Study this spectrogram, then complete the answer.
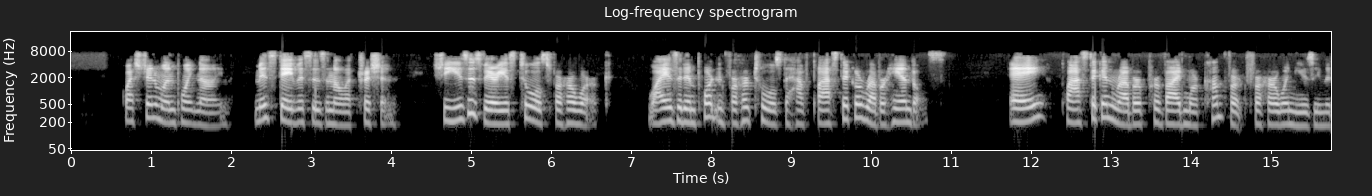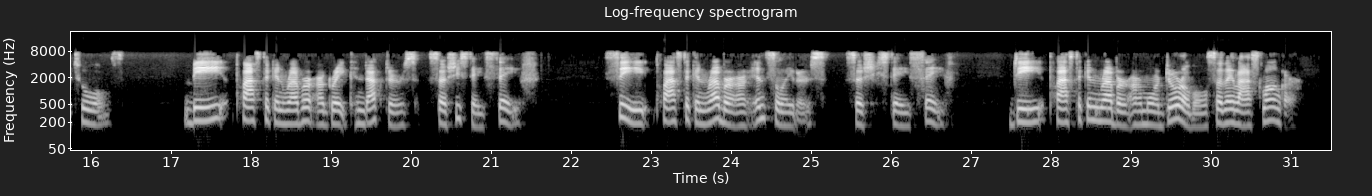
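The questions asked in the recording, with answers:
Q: Why is it important for her tools to have plastic or rubber handles?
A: C: plastic and rubber are insulators, so she stays safe.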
